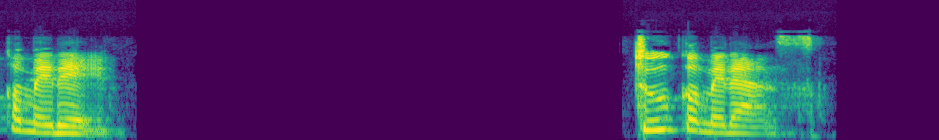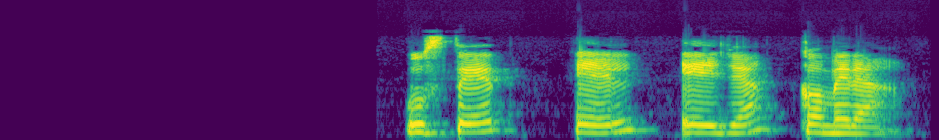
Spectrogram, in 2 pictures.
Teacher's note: the stress is on the last syllable, except for the conjugation for the first person plural form, which is stressed on the second to last syllable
